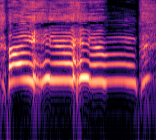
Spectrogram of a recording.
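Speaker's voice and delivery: very high, loud, drawn-out wail; piercing cry of revelation; ecstatic cry. A narrator's reading. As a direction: cry it out slowly at the top of the voice. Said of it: "she cried".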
